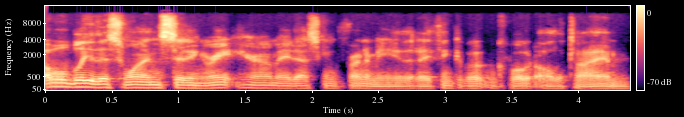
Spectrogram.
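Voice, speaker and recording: A man talks with a Canadian accent. His pitch is very deep and low, his tone dark and mellow. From eastern Canada (Moncton, New Brunswick). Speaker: tech entrepreneur. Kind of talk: interview.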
